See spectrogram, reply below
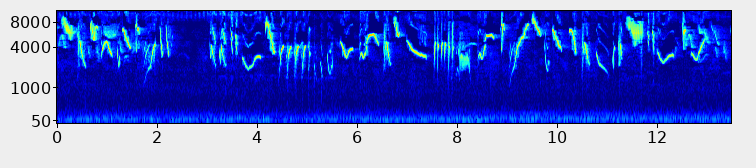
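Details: Yellow-fronted canary song: a continuous run of bright, high twittering phrases with quick rising and falling whistles, trills and buzzy notes, almost without pause, over a faint low hum.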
